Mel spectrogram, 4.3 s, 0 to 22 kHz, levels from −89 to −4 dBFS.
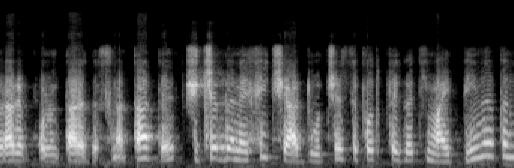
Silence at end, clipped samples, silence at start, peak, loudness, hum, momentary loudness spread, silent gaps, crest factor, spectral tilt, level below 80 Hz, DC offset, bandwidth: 0 s; under 0.1%; 0 s; -2 dBFS; -19 LUFS; none; 9 LU; none; 18 dB; -2 dB/octave; -66 dBFS; under 0.1%; 7.6 kHz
